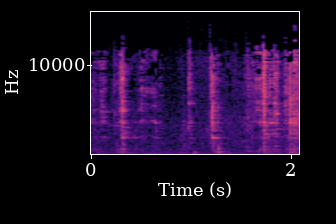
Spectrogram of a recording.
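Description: A few scattered light clicks and taps as a frosted glass warmer shade is handled and fitted onto its metal frame.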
